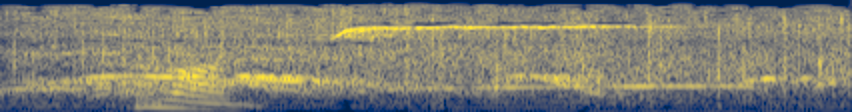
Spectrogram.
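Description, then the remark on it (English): An audience cheers and applauds steadily for the worship team, with dense clapping under whoops and a few rising shouts, loud throughout the short burst. “Yeah, I think we should just give them one more cheer.”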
